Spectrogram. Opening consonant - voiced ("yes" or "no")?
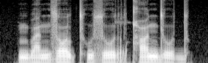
yes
